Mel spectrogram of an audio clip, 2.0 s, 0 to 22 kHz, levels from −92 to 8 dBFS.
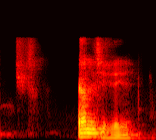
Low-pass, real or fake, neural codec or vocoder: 7.2 kHz; fake; codec, 16 kHz, 1 kbps, X-Codec, HuBERT features, trained on general audio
